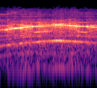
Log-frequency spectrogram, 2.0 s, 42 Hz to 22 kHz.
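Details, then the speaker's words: Hobbyking Sunbird 1.6 m glider electric motor with folding prop after prop balancing: clean steady high whine holding pitch, no wobble or buzz; runs smoothly, though the battery is weak. "sounds pretty good just the battery sucks"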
